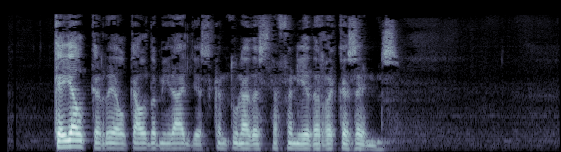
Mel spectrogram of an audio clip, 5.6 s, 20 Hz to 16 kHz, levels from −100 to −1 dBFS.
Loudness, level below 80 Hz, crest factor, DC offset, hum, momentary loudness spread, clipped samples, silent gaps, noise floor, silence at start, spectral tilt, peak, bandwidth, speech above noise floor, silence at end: -23 LUFS; -68 dBFS; 22 dB; under 0.1%; none; 16 LU; under 0.1%; none; -68 dBFS; 0.55 s; -5 dB/octave; -2 dBFS; 11.5 kHz; 46 dB; 1.65 s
